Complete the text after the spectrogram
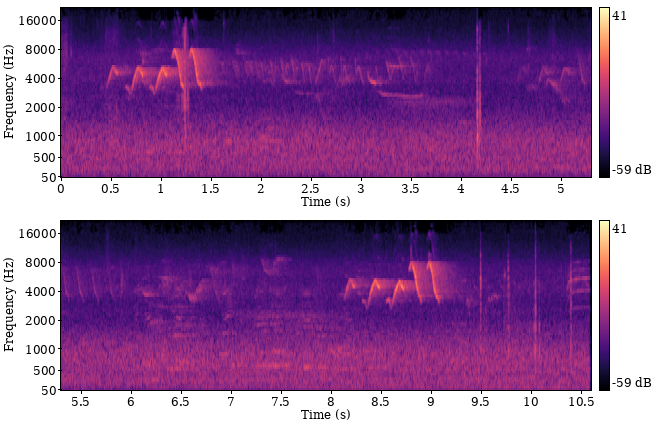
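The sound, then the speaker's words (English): An Audubon's warbler, a form of the yellow-rumped warbler, sings two short, bright trilled phrases several seconds apart, clear over a soft, steady outdoor hiss. “The song that we played is an Audubon's warbler, but the songs of the myrtle and the Audubon's are very similar.”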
